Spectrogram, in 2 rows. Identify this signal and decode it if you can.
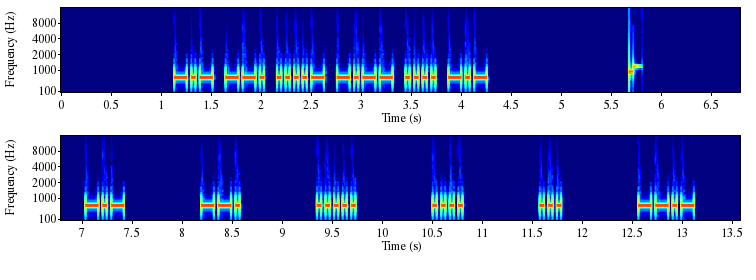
Morse code, heard as a keyed tone, about 28 wpm, spaced as for 14 wpm, 700 Hz. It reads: KG4YHK KG5HSQ
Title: USA Call Signs - 6 Characters - 6x Character Spacing - 28wpm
